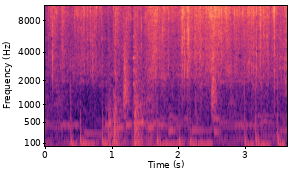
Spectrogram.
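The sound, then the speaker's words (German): Dry papery crinkling and rustling as the thin skins are peeled from two garlic cloves, a steady run of small crackles over a soft rhythmic musical beat in the background. “Freie auch die von der Schale.”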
